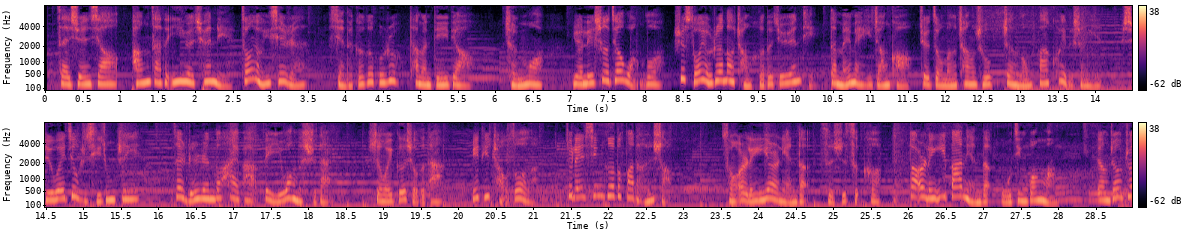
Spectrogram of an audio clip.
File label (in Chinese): 旁白音樂類介紹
